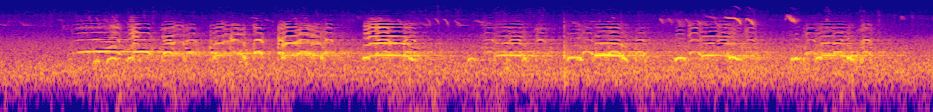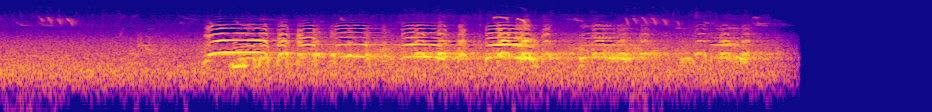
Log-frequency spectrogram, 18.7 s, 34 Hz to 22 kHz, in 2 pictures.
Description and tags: I heard and saw cranes at Målsjön in Kristdala,Sweden,it`s a bird-lake.
I did some recordings in 2nd of april.
microphones two CM3 from Line Audio
And windshields from rycote.
ambiance, bird, bird-lake, bird-sea, crane, crane-dance, cranes, field-recording, flying, general-noise, nature, soundscape, wings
